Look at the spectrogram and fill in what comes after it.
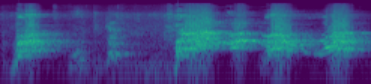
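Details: Wiener dogs (Dachshunds) barking at Christmas time: a handful of sharp, harsh barks in quick succession, the later ones louder and closer together.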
